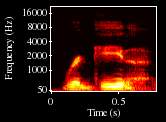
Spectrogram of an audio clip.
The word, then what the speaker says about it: Regina: this is named uh they say her name is Regina well in American English we would say Regina uh we didn't say Regina but uh they put emphasis on different things in in British English then I noticed in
